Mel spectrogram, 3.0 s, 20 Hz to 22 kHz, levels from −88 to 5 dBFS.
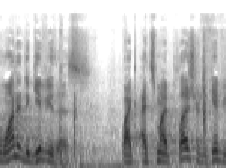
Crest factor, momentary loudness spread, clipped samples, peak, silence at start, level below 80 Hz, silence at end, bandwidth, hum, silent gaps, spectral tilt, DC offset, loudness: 16 dB; 9 LU; under 0.1%; -4 dBFS; 0 s; -44 dBFS; 0 s; 15.5 kHz; none; none; -5 dB/octave; under 0.1%; -19 LUFS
